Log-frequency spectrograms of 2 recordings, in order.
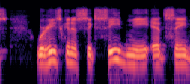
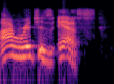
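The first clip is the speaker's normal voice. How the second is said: put-on yelling, pitched higher; 10 semitones higher than usual. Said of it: "he yells back at the kid".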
